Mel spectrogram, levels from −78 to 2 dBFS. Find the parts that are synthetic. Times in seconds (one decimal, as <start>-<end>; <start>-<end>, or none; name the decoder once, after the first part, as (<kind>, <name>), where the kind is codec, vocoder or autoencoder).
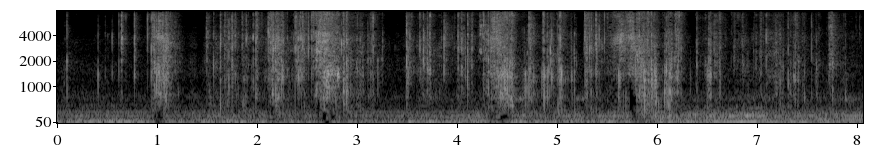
none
